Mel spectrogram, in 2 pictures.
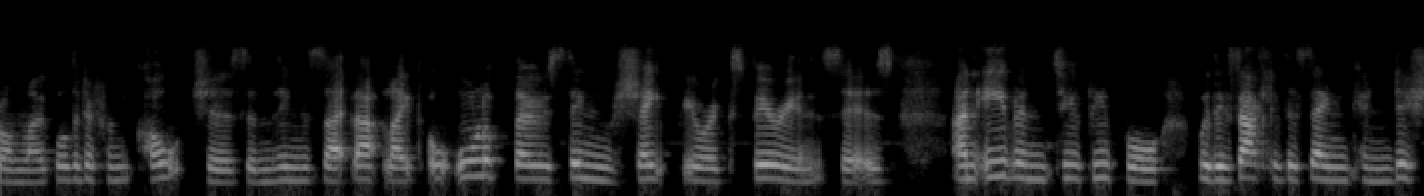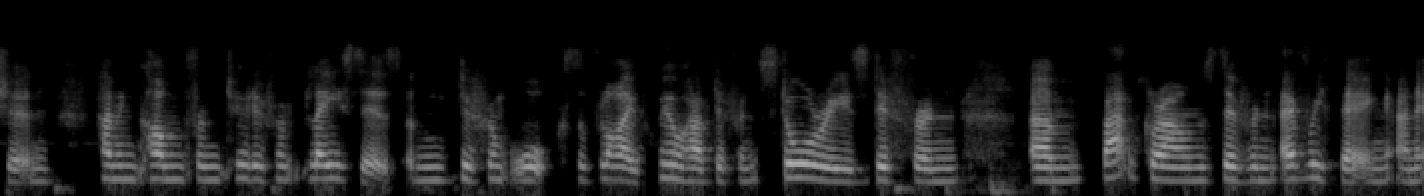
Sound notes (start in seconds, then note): none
